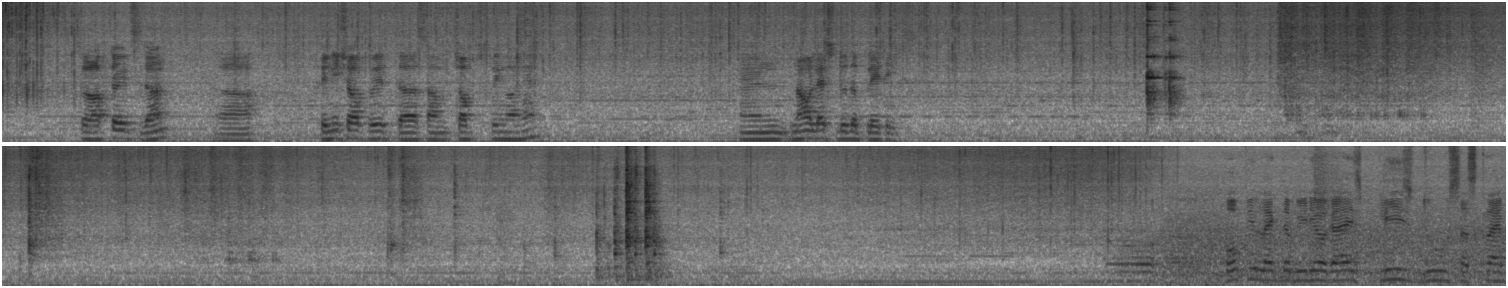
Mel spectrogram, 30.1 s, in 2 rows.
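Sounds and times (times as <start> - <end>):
egg sizzling in oil: 0.0 - 26.4.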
